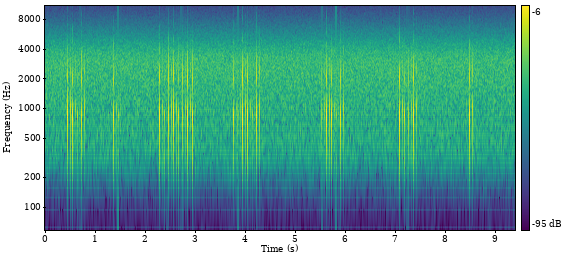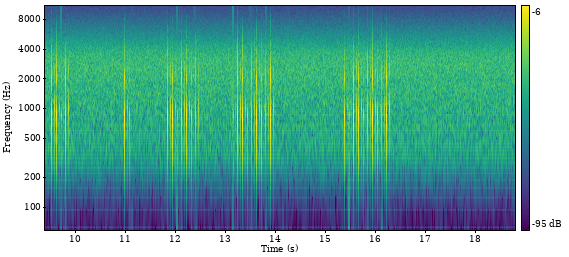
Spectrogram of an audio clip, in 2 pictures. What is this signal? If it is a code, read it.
Pulse dialling, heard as clicks on a phone line, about 11 pulses a second, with phone line noise. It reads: 4 2 8 6 5 4 1 4 2 7 9 0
